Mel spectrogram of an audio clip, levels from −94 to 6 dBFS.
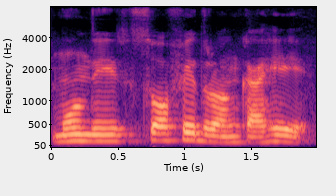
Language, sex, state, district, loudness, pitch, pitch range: Hindi, male, Arunachal Pradesh, Lower Dibang Valley, -14 LUFS, 135 Hz, 130-140 Hz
